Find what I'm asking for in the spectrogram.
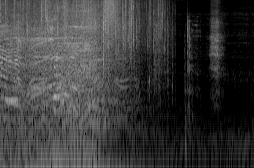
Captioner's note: crackling; Tim gasping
